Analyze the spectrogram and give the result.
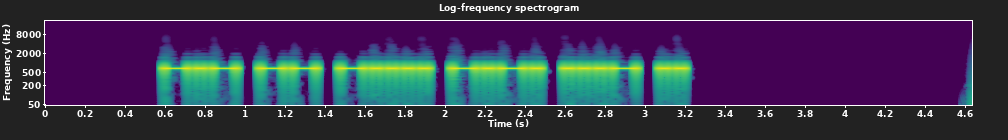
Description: Morse code, heard as a keyed tone, about 40 wpm, 700 Hz. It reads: KM6CVI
